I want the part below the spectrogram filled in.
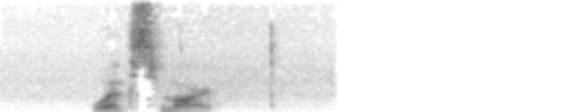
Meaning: Very intelligent
- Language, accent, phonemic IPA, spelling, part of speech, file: English, General American, /ˈwɪpˌsmɑɹt/, whip-smart, adjective, En-us-whip-smart.flac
